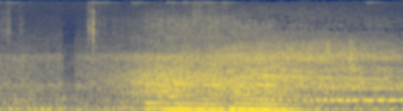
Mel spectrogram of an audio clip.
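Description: Renault Twingo Cup race cars slipstreaming down the main straight at Autodrom Most, a rising and falling engine drone swelling to a close loud pass near the middle then easing away, no talk.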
